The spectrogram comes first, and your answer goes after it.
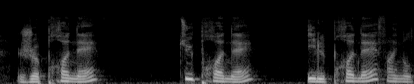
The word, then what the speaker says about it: prenais: Alright, so same thing here, final S not pronounced. Je prenais, tu prenais, il prenait, final T not pronounced, so the same form, okay?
